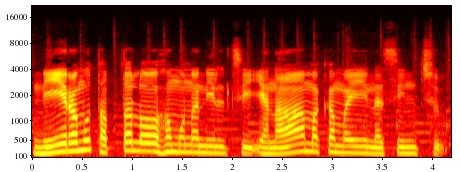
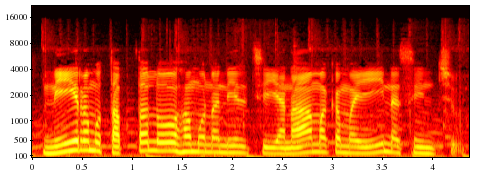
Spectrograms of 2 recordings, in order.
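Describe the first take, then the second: Both takes have the same delivery.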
